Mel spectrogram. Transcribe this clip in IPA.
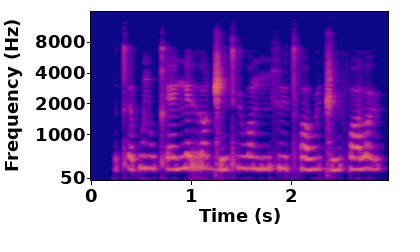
tʼəpwiwkʼɛ ŋɛrɔɡ͡ǁɨtʼʉw ɔŋiŋxɨ tʰɔw ʉɡ͡ǁʉ fɔlˠʉ

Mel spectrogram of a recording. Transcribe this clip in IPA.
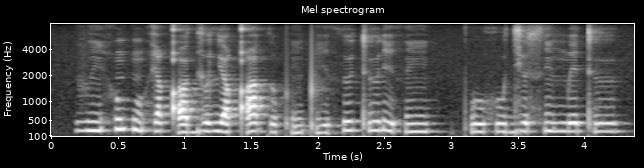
vĩ˨hũ˦pũ˨xi˨ qʼu˨ɡʲo˦lʲʉ˨ qʼɐ˦kɵ˨pʼĩ˨pʼi˨ θʉ˦tʼʉ˦ɾi˨θĩ˦ | pʼu˨xu˨dʲɵ˦˨sĩ˦ me˦tʼʉ˦

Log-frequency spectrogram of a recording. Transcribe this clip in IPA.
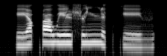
eː˨˦qʷɛ˦weː˦ ʂɯ˦ɲ ɳɛ˨tkeː˨v

